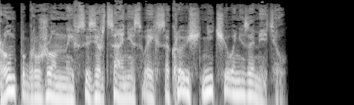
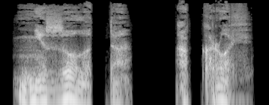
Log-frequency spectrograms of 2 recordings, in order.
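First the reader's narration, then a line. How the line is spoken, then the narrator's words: Muttered through teeth. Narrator (Russian): старик пробормотал сквозь зубы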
